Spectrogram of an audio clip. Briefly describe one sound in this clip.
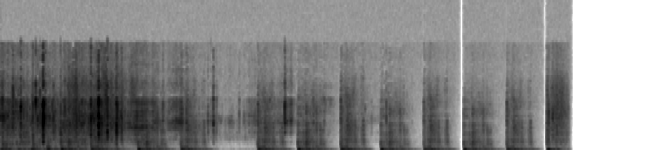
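Footsteps thud steadily on wooden boards.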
